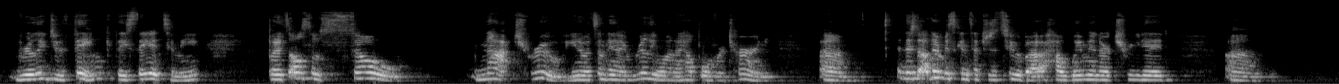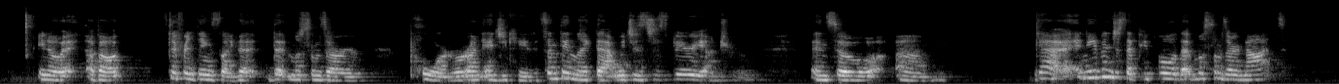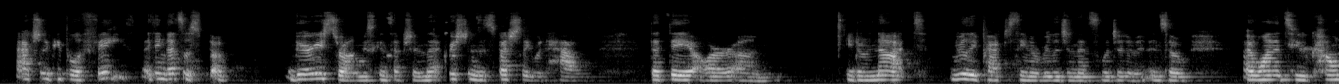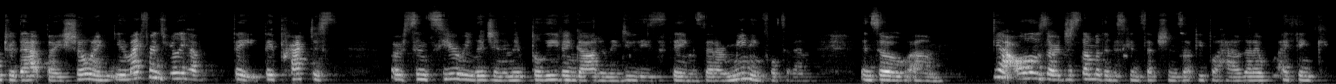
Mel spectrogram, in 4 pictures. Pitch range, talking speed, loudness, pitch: 185-230 Hz, 175 wpm, -22 LUFS, 205 Hz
